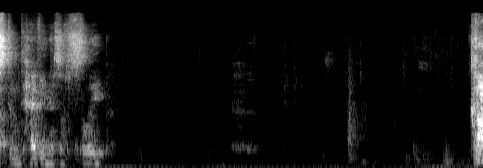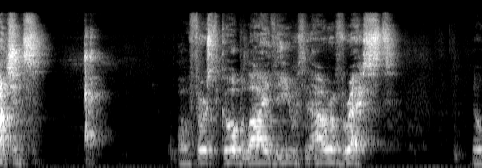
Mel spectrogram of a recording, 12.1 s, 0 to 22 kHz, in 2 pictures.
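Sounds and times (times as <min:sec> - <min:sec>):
man's voice: 0:00.0 - 0:01.4, 0:05.9 - 0:06.6, 0:08.3 - 0:11.0.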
